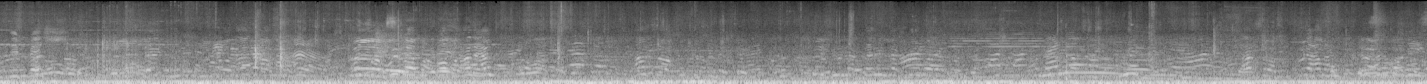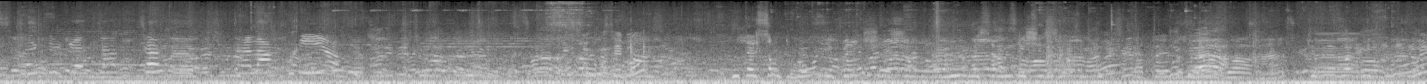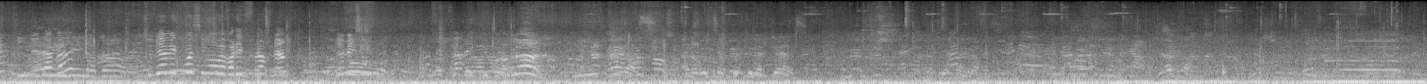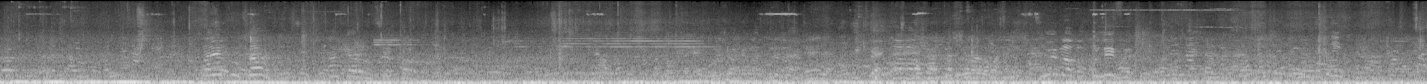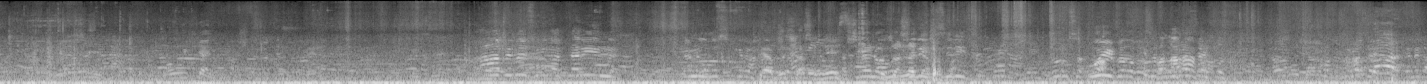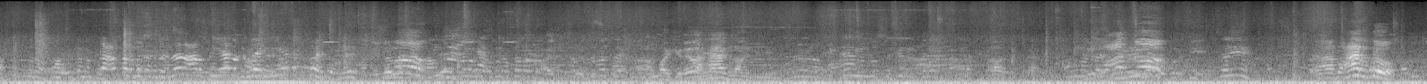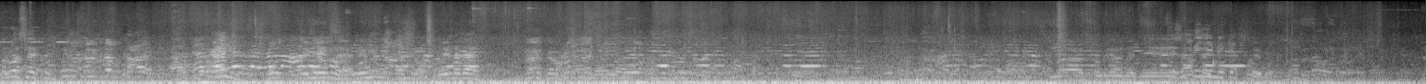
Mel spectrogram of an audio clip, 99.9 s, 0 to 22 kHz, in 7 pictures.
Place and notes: Paris, Marché Richard Lenoir, Market ambience
Marché Richard Lenoir. General ambience.
Paris, France, May 2011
